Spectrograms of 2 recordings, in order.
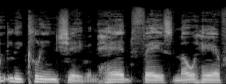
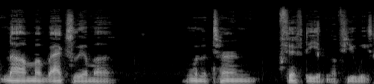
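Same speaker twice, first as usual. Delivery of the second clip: soft, low reply; 4 semitones lower, 8 dB quieter than usual. Retold or imitated. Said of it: "And I go".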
